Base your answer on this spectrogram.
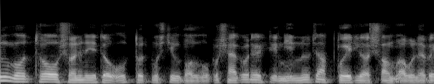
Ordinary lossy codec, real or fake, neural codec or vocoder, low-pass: AAC, 48 kbps; fake; codec, 16 kHz, 1 kbps, FreqCodec, larger model; 7.2 kHz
